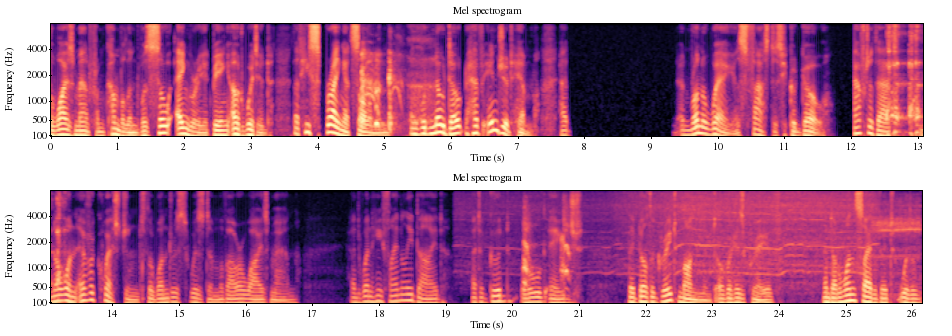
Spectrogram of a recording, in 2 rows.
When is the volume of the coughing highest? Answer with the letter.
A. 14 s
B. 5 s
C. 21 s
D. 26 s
B.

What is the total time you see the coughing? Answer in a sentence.
You can hear the coughing for 3 seconds altogether.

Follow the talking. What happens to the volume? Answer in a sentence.
The loudness of the talking goes down, then up.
